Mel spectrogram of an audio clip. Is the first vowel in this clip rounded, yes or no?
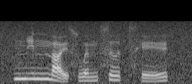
no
